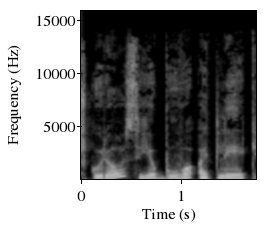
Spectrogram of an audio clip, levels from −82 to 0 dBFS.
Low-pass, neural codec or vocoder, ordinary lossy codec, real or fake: 14.4 kHz; none; MP3, 64 kbps; real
